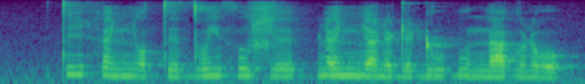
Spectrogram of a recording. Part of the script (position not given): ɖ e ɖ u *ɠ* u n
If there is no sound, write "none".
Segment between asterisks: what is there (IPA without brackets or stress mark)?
ɠ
